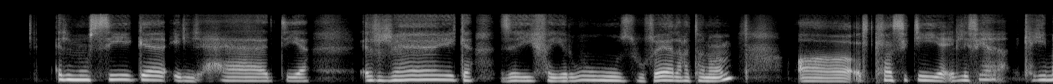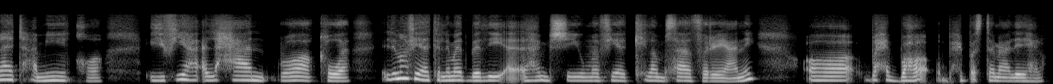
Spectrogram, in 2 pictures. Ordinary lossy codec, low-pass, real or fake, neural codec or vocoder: none; 10.8 kHz; fake; codec, 16 kHz in and 24 kHz out, 0.9 kbps, LongCat-Audio-Codec, fine tuned four codebook decoder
